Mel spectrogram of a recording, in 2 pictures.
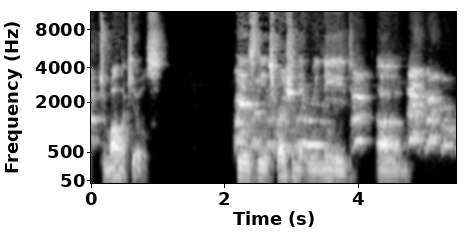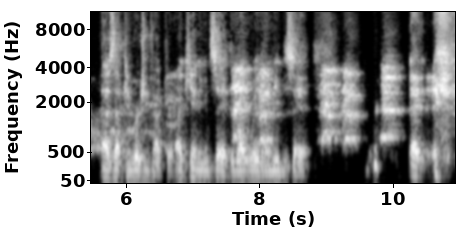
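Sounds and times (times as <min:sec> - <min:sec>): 
speech: 0:00.1 - 0:01.1, 0:02.2 - 0:05.0, 0:05.6 - 0:10.9
laughter: 0:00.2 - 0:00.9, 0:02.2 - 0:04.8, 0:05.6 - 0:08.7, 0:10.3 - 0:10.9
dog whining: 0:02.2 - 0:04.1, 0:04.8 - 0:06.8, 0:07.6 - 0:08.3
dog barking and yipping at a leaf blower: 0:02.2 - 0:06.8, 0:07.6 - 0:08.3, 0:08.9 - 0:10.1.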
